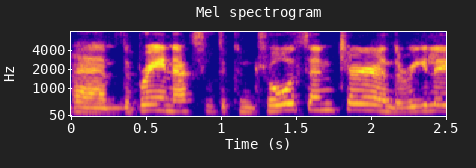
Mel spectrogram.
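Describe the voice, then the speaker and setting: With an Irish accent, the voice moves through ordinary pitch variation. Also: woman. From Ireland, midlands. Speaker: neuroscientist. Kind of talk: talk to an online audience. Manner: many fillers (um).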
